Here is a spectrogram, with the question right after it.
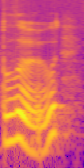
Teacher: In Australian English, the vowel in words like blue is produced by most speakers as a high central rounded vowel, for which the correct symbol is a barred U, as this one here at the bottom.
